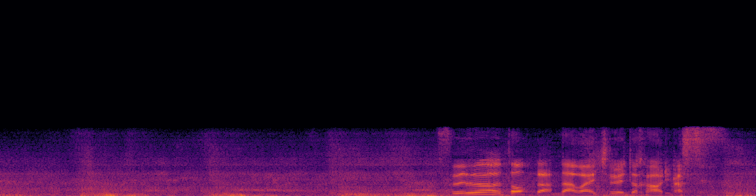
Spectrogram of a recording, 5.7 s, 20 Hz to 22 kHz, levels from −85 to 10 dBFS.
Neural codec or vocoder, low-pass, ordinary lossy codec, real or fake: codec, 16 kHz, 0.8 kbps, ZipCodec; none; none; fake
